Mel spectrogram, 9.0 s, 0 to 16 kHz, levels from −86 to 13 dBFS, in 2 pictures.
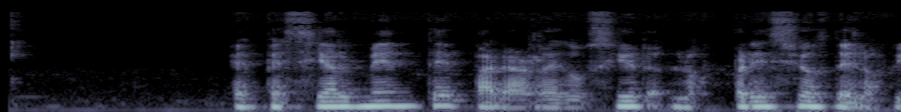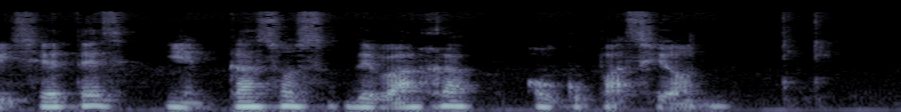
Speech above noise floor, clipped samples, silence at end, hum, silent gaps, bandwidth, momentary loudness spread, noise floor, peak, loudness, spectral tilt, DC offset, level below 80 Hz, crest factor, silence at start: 34 dB; under 0.1%; 0.85 s; none; none; 11.5 kHz; 11 LU; -60 dBFS; -10 dBFS; -27 LUFS; -6.5 dB/octave; under 0.1%; -50 dBFS; 16 dB; 1.15 s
